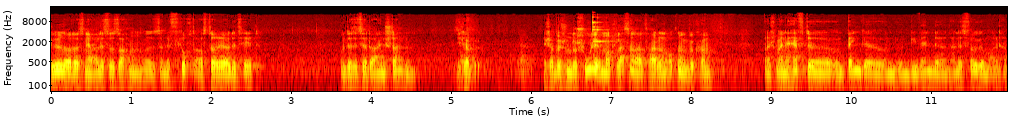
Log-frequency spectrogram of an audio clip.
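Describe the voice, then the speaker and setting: Despite a very fast pace, a man leaves long, frequent pauses, speaking in a flat, monotone intonation over light background noise. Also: medium pitch for a man. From Leipzig, Saxony, eastern Germany; Saxony, Germany. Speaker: painter and artist. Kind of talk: casual interview talk.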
